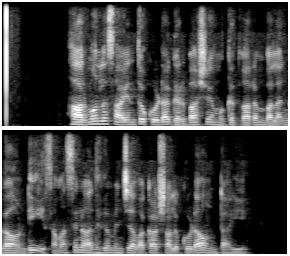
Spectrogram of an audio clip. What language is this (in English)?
Telugu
